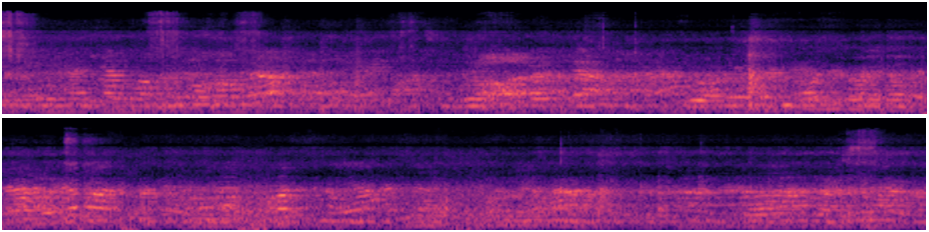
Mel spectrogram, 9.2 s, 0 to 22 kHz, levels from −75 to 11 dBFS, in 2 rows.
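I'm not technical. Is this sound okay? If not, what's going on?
No, there are a few glitches, all packed into a few seconds around the middle.

From 4.39 to 5.33 s you get repeated stalls (stutter). The sound catches five times, each hitch lasting up to 80 ms. About a fifth of that stretch is filler: the receiver kept stretching the last bit of sound while it waited for data that was arriving late. Nothing is actually lost, but it drags and stutters.

Then there are two short call audio freezes: one at 5.81 to 5.97 s (about 140 ms) and one at 6.85 to 7.06 s (about 190 ms). Each time, the sound briefly hangs on a buzzy or hissy continuation of what came just before, then picks up again right where it left off. The likely cause is data getting held up on the way, so the player ran dry and had to fill the wait.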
